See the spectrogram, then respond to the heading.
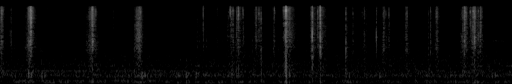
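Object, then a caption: Wooden cabasa with steel bead chains. Fingertips and long painted nails tap and scratch across the steel ball chains wrapped around a wooden cabasa cylinder. The result is a quiet, irregular series of short, bright, rattling clicks and scrapes with almost no low end, each dying away almost instantly.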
